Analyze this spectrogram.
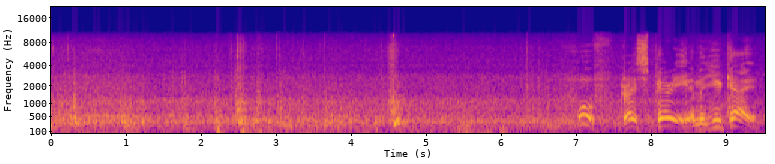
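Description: A vehicle engine rumbles steadily while driving over a bumpy dirt track.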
